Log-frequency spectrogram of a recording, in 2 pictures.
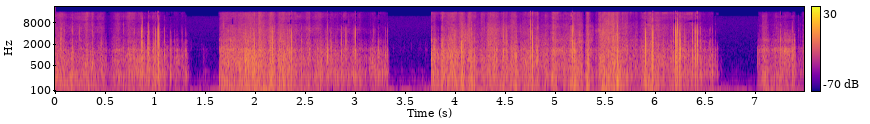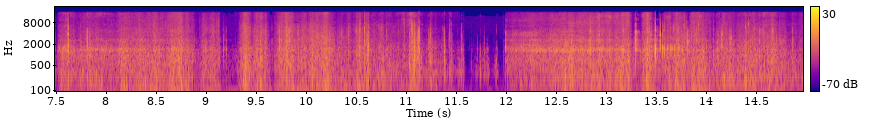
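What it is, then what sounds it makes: Raw pine nuts stirred in a wooden bowl. Two wooden chopsticks stir and poke through a small wooden bowl heaped full of raw shelled pine nuts, with two black microphones buried in the pile so the nuts also rub against them. The result is a continuous close-up scratching, rustling and crunching, with several brief silent pauses between bursts of stirring.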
